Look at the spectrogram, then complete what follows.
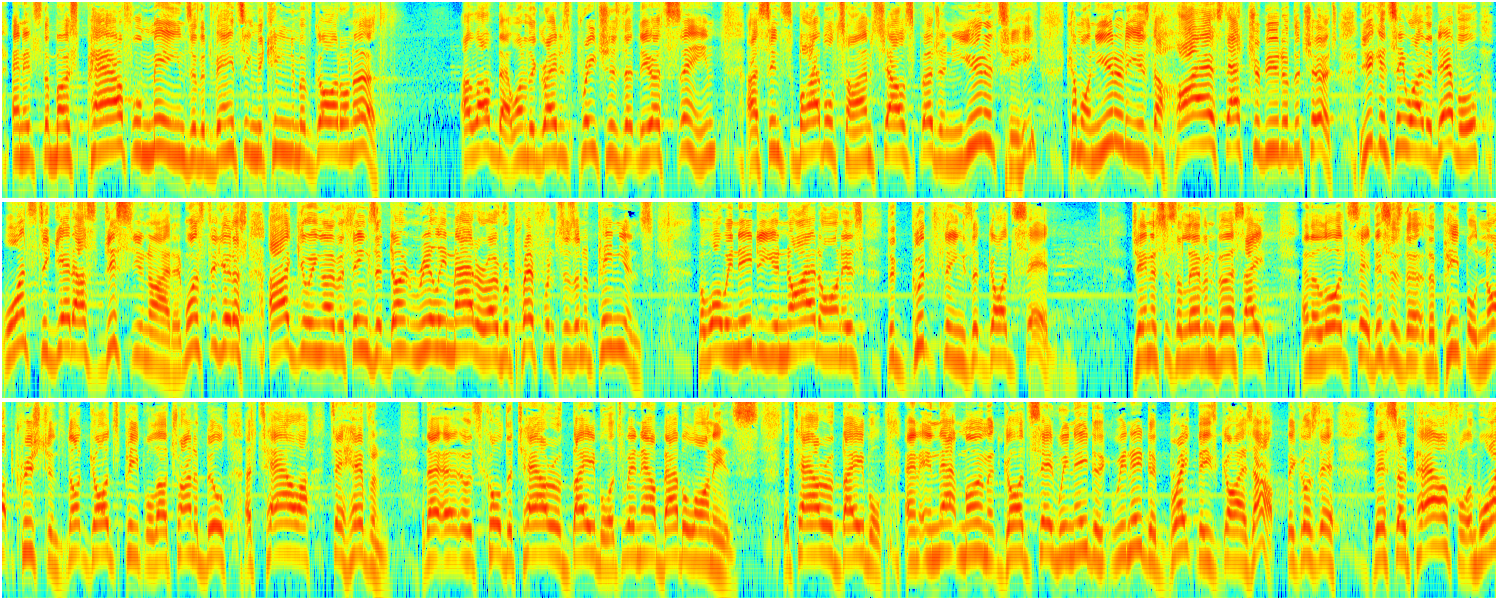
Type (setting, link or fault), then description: setting, large echoing room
